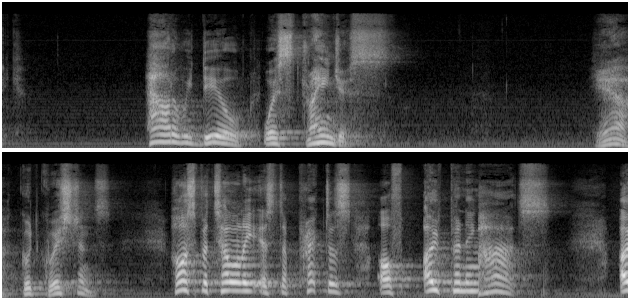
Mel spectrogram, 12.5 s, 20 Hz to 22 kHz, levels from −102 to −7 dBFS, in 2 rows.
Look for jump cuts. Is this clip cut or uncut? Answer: cut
